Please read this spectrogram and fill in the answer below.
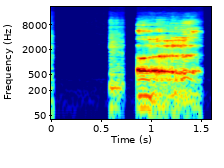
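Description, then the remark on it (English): A short throaty hiccup-like sound followed by one long, loud, rumbling burp, voiced and steady before cutting off abruptly. “It was just a good burp.”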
